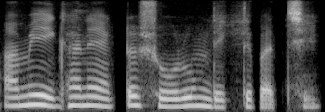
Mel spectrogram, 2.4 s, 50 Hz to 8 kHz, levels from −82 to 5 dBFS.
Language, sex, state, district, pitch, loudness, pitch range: Bengali, female, West Bengal, Alipurduar, 220 Hz, -15 LUFS, 200-235 Hz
